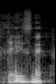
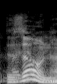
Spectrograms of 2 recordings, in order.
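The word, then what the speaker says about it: DAZN: Dazen. Wie heißt das? The Zone, sorry. – Okay. The Zone? – Wieso schreibt man das eigentlich Dazen? Das ist doch eigentlich Dazen. – The Zone heißt das.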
